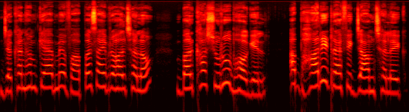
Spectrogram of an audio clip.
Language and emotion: Maithili, sad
